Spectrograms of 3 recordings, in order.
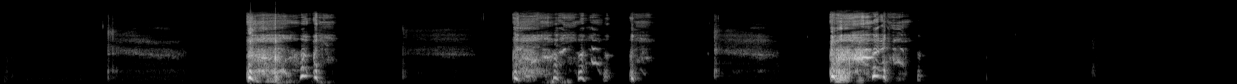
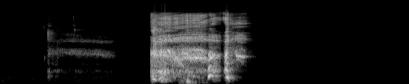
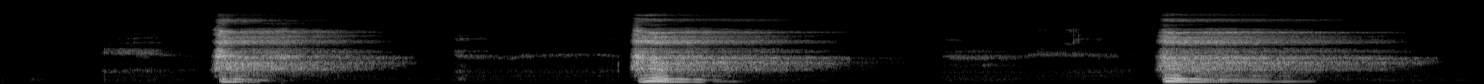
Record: {"three_cough_length": "12.4 s", "three_cough_amplitude": 32744, "three_cough_signal_mean_std_ratio": 0.3, "cough_length": "4.1 s", "cough_amplitude": 32559, "cough_signal_mean_std_ratio": 0.38, "exhalation_length": "14.8 s", "exhalation_amplitude": 14638, "exhalation_signal_mean_std_ratio": 0.44, "survey_phase": "beta (2021-08-13 to 2022-03-07)", "age": "45-64", "gender": "Female", "wearing_mask": "No", "symptom_cough_any": true, "symptom_new_continuous_cough": true, "symptom_runny_or_blocked_nose": true, "symptom_fatigue": true, "symptom_onset": "5 days", "smoker_status": "Ex-smoker", "respiratory_condition_asthma": false, "respiratory_condition_other": false, "recruitment_source": "Test and Trace", "submission_delay": "1 day", "covid_test_result": "Positive", "covid_test_method": "ePCR"}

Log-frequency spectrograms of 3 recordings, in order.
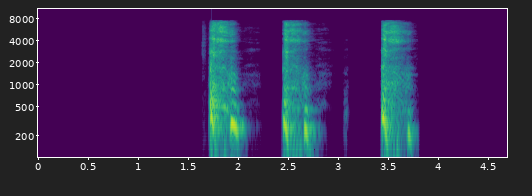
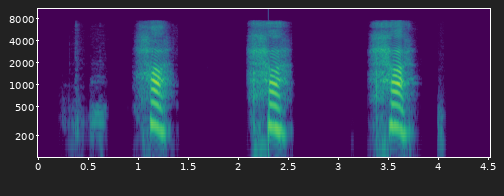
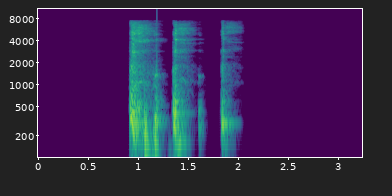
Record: {"three_cough_length": "4.7 s", "three_cough_amplitude": 32767, "three_cough_signal_mean_std_ratio": 0.28, "exhalation_length": "4.5 s", "exhalation_amplitude": 25042, "exhalation_signal_mean_std_ratio": 0.28, "cough_length": "3.2 s", "cough_amplitude": 26182, "cough_signal_mean_std_ratio": 0.27, "survey_phase": "alpha (2021-03-01 to 2021-08-12)", "age": "45-64", "gender": "Female", "wearing_mask": "No", "symptom_none": true, "smoker_status": "Never smoked", "respiratory_condition_asthma": false, "respiratory_condition_other": false, "recruitment_source": "REACT", "submission_delay": "1 day", "covid_test_result": "Negative", "covid_test_method": "RT-qPCR"}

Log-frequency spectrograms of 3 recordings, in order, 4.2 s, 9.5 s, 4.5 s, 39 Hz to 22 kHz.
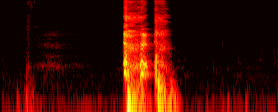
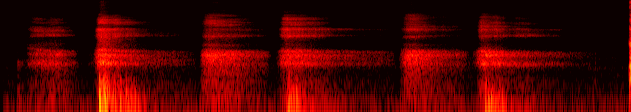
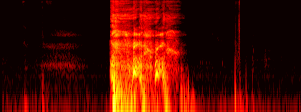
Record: {"cough_length": "4.2 s", "cough_amplitude": 25507, "cough_signal_mean_std_ratio": 0.25, "exhalation_length": "9.5 s", "exhalation_amplitude": 2921, "exhalation_signal_mean_std_ratio": 0.42, "three_cough_length": "4.5 s", "three_cough_amplitude": 19679, "three_cough_signal_mean_std_ratio": 0.31, "survey_phase": "beta (2021-08-13 to 2022-03-07)", "age": "45-64", "gender": "Female", "wearing_mask": "No", "symptom_cough_any": true, "symptom_runny_or_blocked_nose": true, "symptom_headache": true, "symptom_loss_of_taste": true, "symptom_onset": "4 days", "smoker_status": "Ex-smoker", "respiratory_condition_asthma": false, "respiratory_condition_other": false, "recruitment_source": "Test and Trace", "submission_delay": "2 days", "covid_test_result": "Positive", "covid_test_method": "RT-qPCR", "covid_ct_value": 22.2, "covid_ct_gene": "ORF1ab gene"}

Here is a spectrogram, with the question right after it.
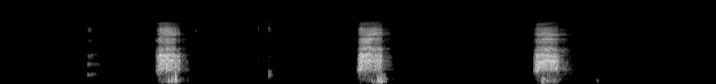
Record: {"exhalation_length": "7.2 s", "exhalation_amplitude": 32768, "exhalation_signal_mean_std_ratio": 0.26, "survey_phase": "beta (2021-08-13 to 2022-03-07)", "age": "18-44", "gender": "Female", "wearing_mask": "No", "symptom_sore_throat": true, "symptom_onset": "8 days", "smoker_status": "Current smoker (e-cigarettes or vapes only)", "respiratory_condition_asthma": false, "respiratory_condition_other": false, "recruitment_source": "REACT", "submission_delay": "18 days", "covid_test_result": "Negative", "covid_test_method": "RT-qPCR", "influenza_a_test_result": "Negative", "influenza_b_test_result": "Negative"}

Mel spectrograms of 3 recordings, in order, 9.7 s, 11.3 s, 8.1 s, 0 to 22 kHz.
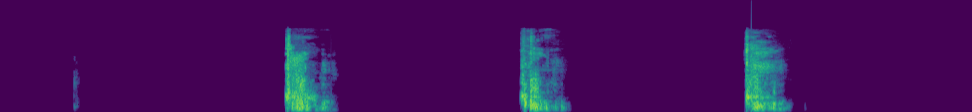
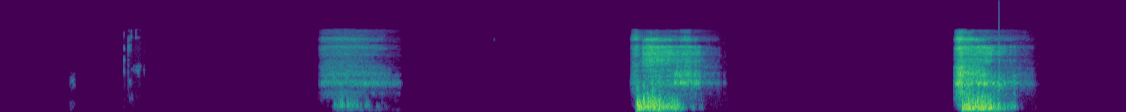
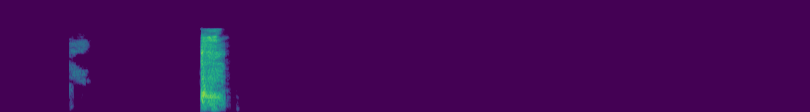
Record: {"three_cough_length": "9.7 s", "three_cough_amplitude": 29636, "three_cough_signal_mean_std_ratio": 0.22, "exhalation_length": "11.3 s", "exhalation_amplitude": 28859, "exhalation_signal_mean_std_ratio": 0.25, "cough_length": "8.1 s", "cough_amplitude": 27781, "cough_signal_mean_std_ratio": 0.12, "survey_phase": "beta (2021-08-13 to 2022-03-07)", "age": "18-44", "gender": "Female", "wearing_mask": "No", "symptom_none": true, "smoker_status": "Never smoked", "respiratory_condition_asthma": false, "respiratory_condition_other": false, "recruitment_source": "REACT", "submission_delay": "4 days", "covid_test_result": "Negative", "covid_test_method": "RT-qPCR", "influenza_a_test_result": "Negative", "influenza_b_test_result": "Negative"}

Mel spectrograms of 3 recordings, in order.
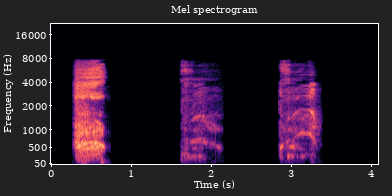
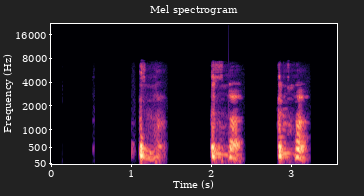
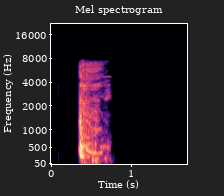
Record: {"exhalation_length": "4.1 s", "exhalation_amplitude": 10994, "exhalation_signal_mean_std_ratio": 0.31, "three_cough_length": "3.6 s", "three_cough_amplitude": 27360, "three_cough_signal_mean_std_ratio": 0.29, "cough_length": "1.7 s", "cough_amplitude": 27725, "cough_signal_mean_std_ratio": 0.25, "survey_phase": "beta (2021-08-13 to 2022-03-07)", "age": "45-64", "gender": "Male", "wearing_mask": "No", "symptom_cough_any": true, "symptom_runny_or_blocked_nose": true, "symptom_fatigue": true, "symptom_headache": true, "symptom_change_to_sense_of_smell_or_taste": true, "symptom_onset": "4 days", "smoker_status": "Never smoked", "respiratory_condition_asthma": false, "respiratory_condition_other": false, "recruitment_source": "Test and Trace", "submission_delay": "2 days", "covid_test_result": "Positive", "covid_test_method": "RT-qPCR"}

